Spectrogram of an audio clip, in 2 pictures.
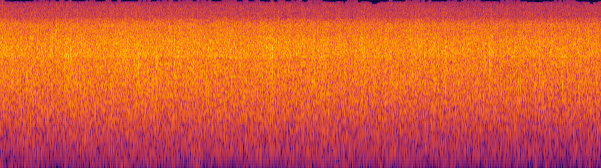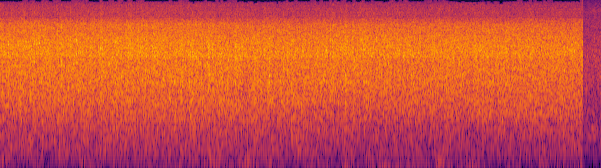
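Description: Waterfall and its stream rushing steadily, a loud even roar of falling and running water; it cuts off suddenly just before the end.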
